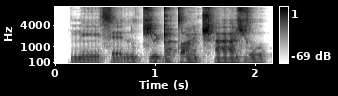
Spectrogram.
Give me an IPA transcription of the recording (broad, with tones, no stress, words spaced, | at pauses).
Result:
nẽː˨sɛ˨ɾɯ˧lt͡ɕɯ˦ ɖi˧tˤwẽ˧ ʈ͡ʂʰaː˧ʑo˧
